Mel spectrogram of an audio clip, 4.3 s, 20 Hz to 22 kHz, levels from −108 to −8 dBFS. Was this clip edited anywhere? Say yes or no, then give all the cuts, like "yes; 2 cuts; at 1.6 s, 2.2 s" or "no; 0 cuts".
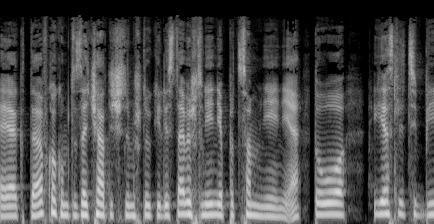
yes; 2 cuts; at 2.0 s, 3.1 s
